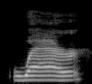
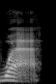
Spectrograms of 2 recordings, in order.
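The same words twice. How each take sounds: First: It ends with a clear, hard R sound. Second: It ends in an open vowel with no R. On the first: The speaker calls it wrong. "they get the E A bit, the where, but then they add the R" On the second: The speaker calls it right. "where we almost don't say the R, like it's an open-ended vowel sound"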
